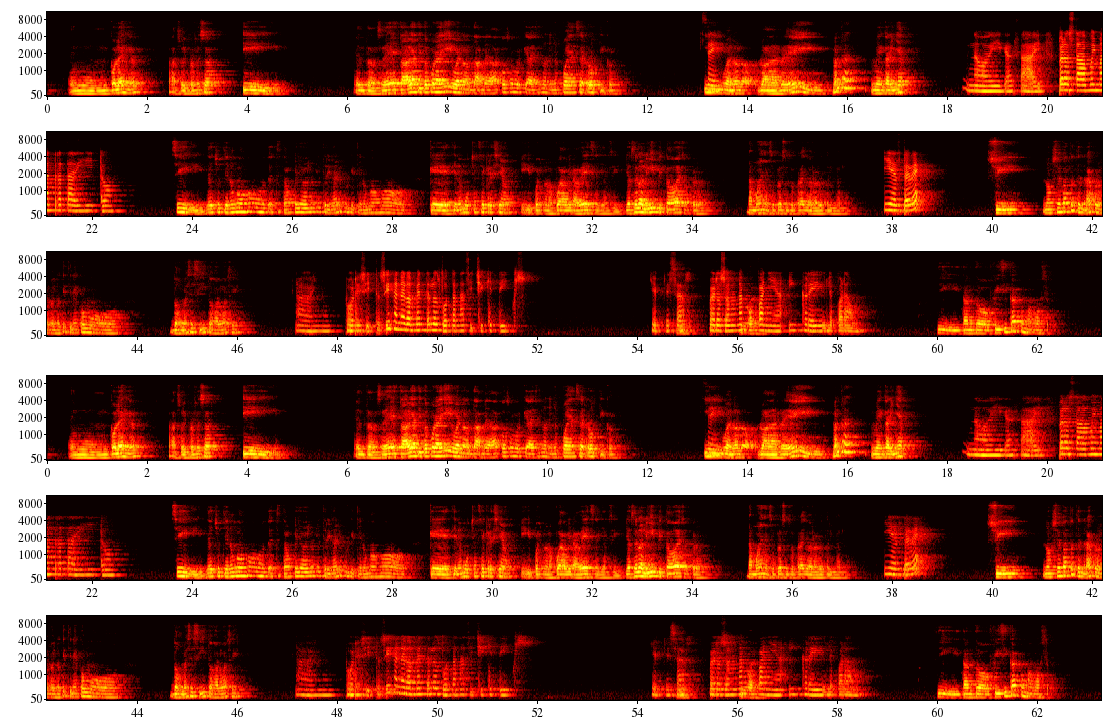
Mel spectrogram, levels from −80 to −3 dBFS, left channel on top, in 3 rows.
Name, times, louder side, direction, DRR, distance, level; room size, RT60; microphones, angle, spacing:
voice 1, 0.4-1.9 2.4-3.4 3.9-4.7 6.1-11.4 13.1-16.2 16.5-17.2 23.6-28.3 28.8-34.3 35.1-37.1 39.9-40.6 41.0-43.7 44.7-46.1 54.8-55.0 56.1-56.4 60.0-62.2, right 1 dB, 10° right, 4 dB, 0.8 m, -25 dB
voice 2, 18.3-22.5 37.8-38.5 47.2-51.8 54.3-55.1 55.5-58.5, left 3 dB, 85° left, 8 dB, 0.6 m, -30 dB
6.1 x 5.8 x 6.4 m, 0.96 s
head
